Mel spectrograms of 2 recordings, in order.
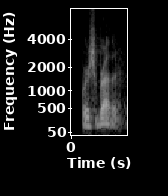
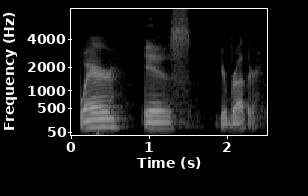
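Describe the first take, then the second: First: A soft whispered echo. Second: A slow, hushed question; slow and soft. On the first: God pressing Cain again, in a whisper. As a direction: breathe the question out as a whisper. God's question repeated. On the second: God asking Cain where his brother is, slow and hushed. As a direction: ask it slowly, barely above a breath. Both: Acted.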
